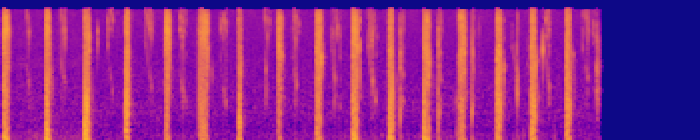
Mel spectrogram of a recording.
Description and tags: Sound I used in my Gifleman cartoon to simulate the sound of a walking poop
